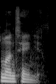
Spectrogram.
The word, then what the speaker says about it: Mantegna: to say the name Montaigne it's been there's been of many episodes and I still don't know how to say that name it's Montaigne Kim Cattrall chat trial is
